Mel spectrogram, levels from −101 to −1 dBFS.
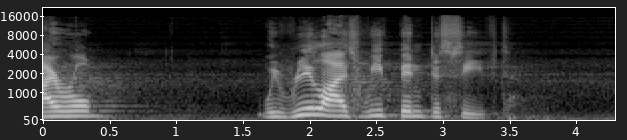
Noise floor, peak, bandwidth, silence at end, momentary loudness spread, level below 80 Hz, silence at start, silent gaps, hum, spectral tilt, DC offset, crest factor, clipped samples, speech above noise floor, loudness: -67 dBFS; -10 dBFS; 16.5 kHz; 1 s; 15 LU; -68 dBFS; 0 s; none; none; -5 dB/octave; under 0.1%; 22 dB; under 0.1%; 39 dB; -29 LUFS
